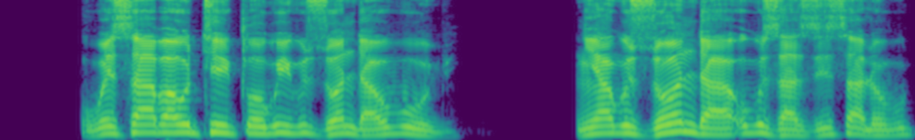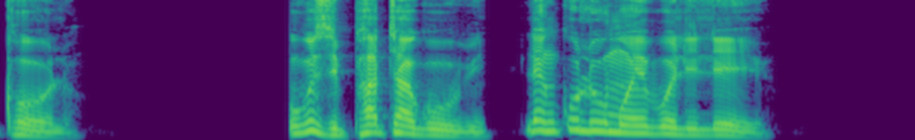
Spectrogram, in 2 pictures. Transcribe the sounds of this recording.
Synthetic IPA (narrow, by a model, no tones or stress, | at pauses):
ṵɣwɛsaβautʰiǁɔɣujiɣuzɔndʱauβuːβi | ŋijaɣuzɔndʱauɣuzazisaloβuǃʰɔːlɔ | uɣuzipʰatʰaɣuβi | leŋkʼulumɔɛβolilɛːjɔ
